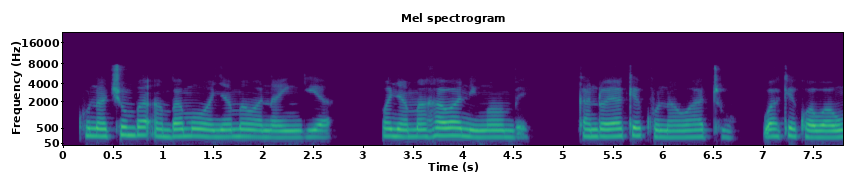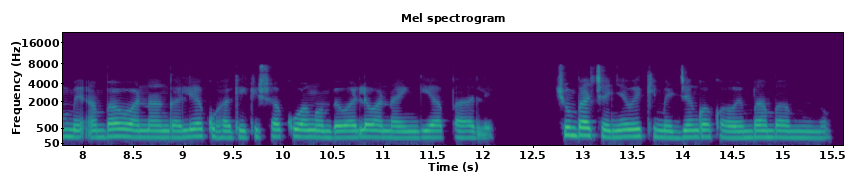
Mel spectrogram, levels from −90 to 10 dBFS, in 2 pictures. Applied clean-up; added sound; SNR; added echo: none; none; none; none.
